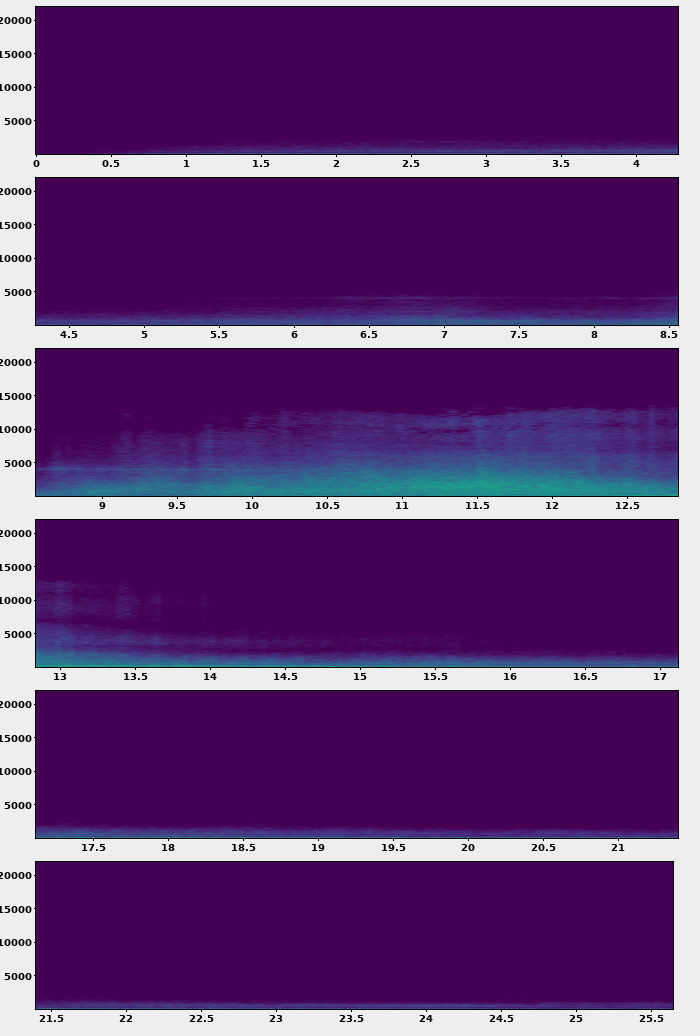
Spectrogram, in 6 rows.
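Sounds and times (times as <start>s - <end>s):
jet aircraft flying over: 0.5s - 25.6s.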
